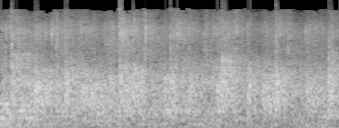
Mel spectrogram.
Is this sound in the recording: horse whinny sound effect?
no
